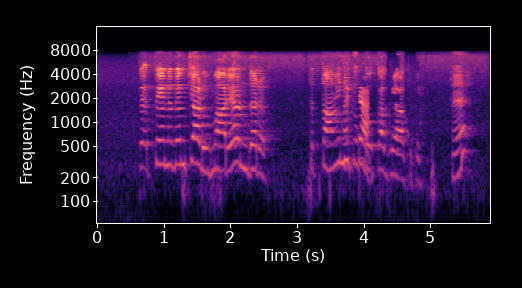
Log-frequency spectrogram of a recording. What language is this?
Punjabi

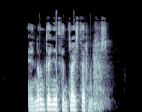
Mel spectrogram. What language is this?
Galician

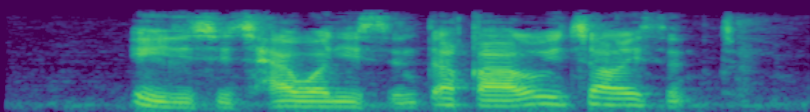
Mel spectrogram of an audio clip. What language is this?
Kabyle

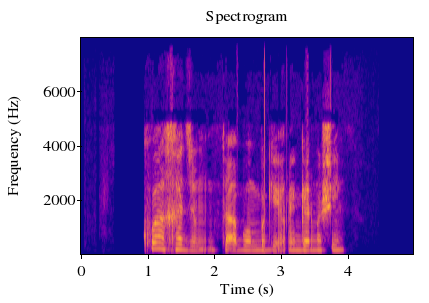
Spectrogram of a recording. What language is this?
Central Kurdish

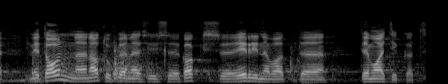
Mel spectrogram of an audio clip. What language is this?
Estonian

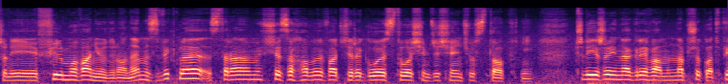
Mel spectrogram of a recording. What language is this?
Polish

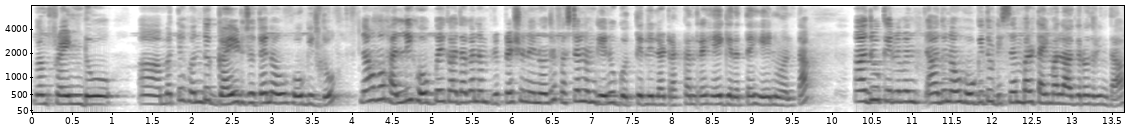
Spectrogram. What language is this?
Kannada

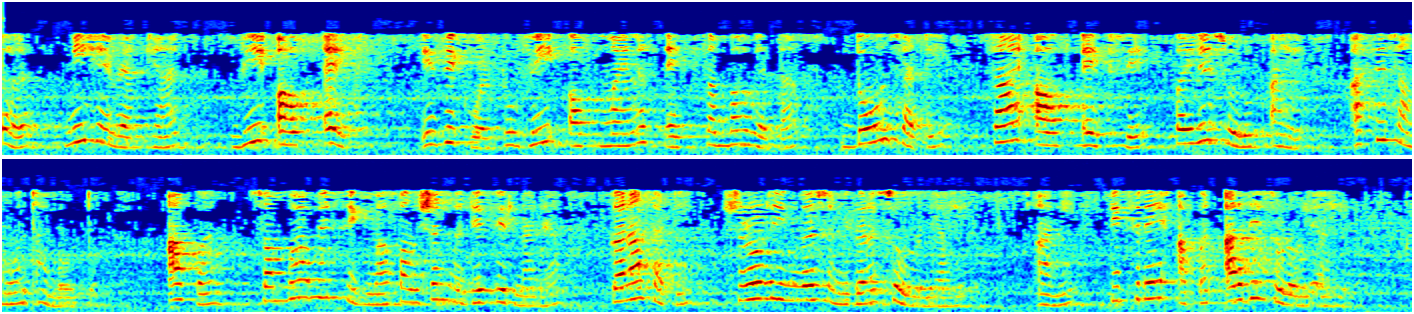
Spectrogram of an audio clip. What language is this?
Marathi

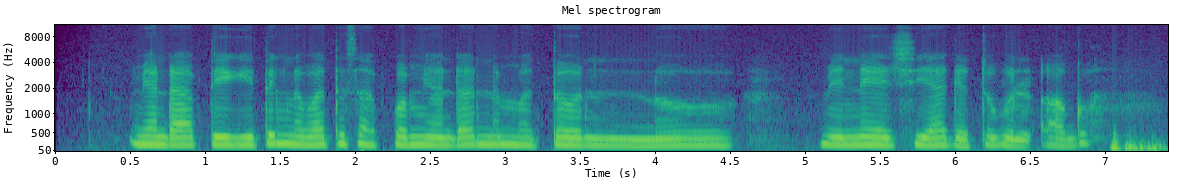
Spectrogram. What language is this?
Kalenjin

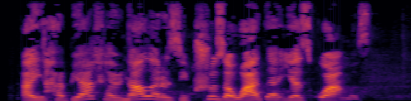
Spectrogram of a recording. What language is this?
Abkhazian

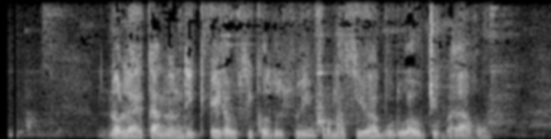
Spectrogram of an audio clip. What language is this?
Basque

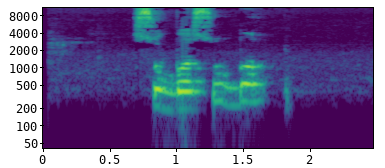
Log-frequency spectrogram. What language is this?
Aja (Benin)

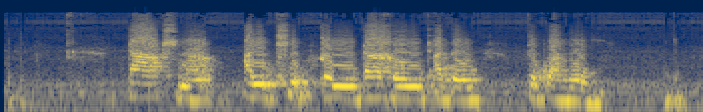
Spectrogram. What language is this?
Seri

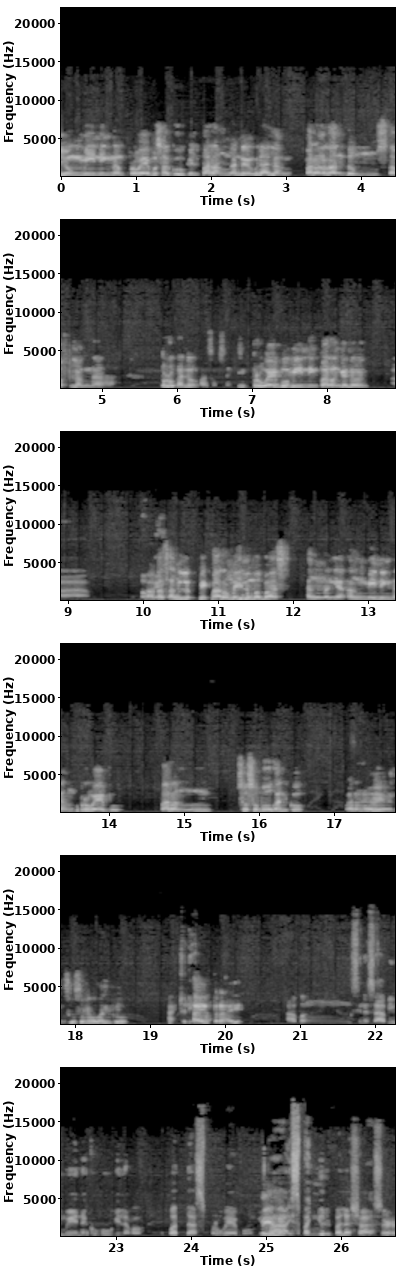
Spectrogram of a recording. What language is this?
Filipino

